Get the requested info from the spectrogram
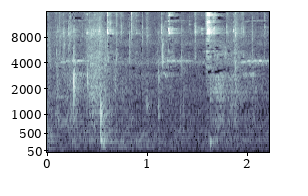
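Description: A hand squishing chicken pieces through a thick, wet batter of gram flour, egg and spices in a steel plate: a few faint, soft squelches and clicks.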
